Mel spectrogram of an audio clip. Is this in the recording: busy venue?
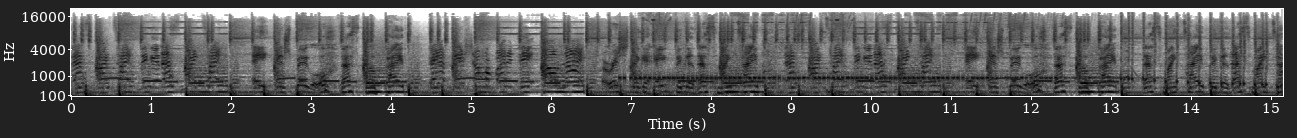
yes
